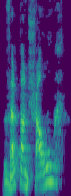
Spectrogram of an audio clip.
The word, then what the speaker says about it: Weltanschauung: Weltanschauung? – Yes, or worldview.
